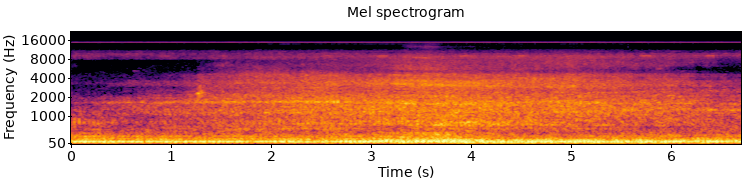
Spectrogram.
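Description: Road traffic: a steady low engine rumble with a vehicle passing, its noise swelling through the middle and easing off near the end.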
